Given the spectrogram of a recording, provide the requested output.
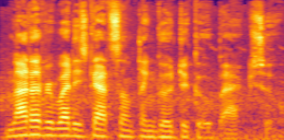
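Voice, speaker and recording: A man's voice: mid-range voice, rapid-fire, a bit bright, slight background noise, lightly acted. A man playing a bitter, regretful survivor in a zombie audio drama, sarcastic and slangy but caring underneath. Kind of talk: audio drama acting, casual profane dialogue.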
